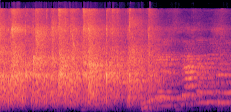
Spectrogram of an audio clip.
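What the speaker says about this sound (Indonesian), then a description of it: "Kita kasih tepuk tangan untuk kelompok konsumsi." Classroom students clapping hands together for a group, a quick burst of many overlapping claps that fades out, with a voice speaking over it near the end.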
